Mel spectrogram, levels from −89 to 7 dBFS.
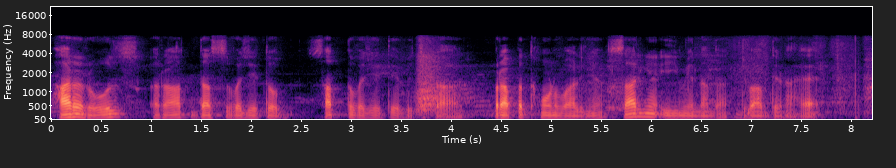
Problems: none marked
